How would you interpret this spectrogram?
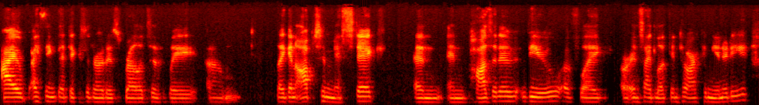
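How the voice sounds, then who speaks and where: A woman playwright and performer as a podcast guest, talking quickly and chattily with lots of "like". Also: low-pitched, no room sound, rough recording. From Toronto, Canada. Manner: quick, chatty, heavy use of "like". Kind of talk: casual podcast conversation.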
